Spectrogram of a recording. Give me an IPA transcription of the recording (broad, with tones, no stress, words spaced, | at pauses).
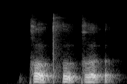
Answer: ko̰˦˨pʰṵ˦˨kʊ˦ʔ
